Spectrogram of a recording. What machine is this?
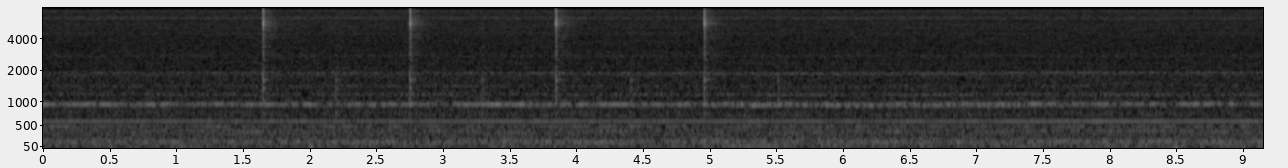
valve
